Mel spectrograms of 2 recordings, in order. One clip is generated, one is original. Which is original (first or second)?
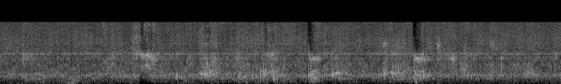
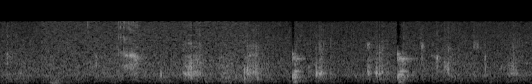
second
